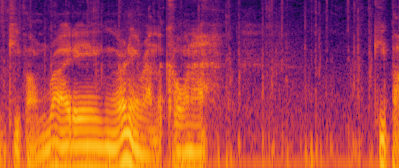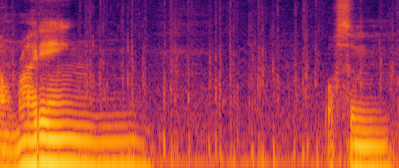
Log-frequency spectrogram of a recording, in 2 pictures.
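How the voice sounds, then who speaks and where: Lowish-voiced streamer going hoarse. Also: male voice, dark tone, slight background noise. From Britain. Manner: chatty and enthusiastic, thinks aloud. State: slightly hoarse, losing his voice. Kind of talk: casual gameplay commentary.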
